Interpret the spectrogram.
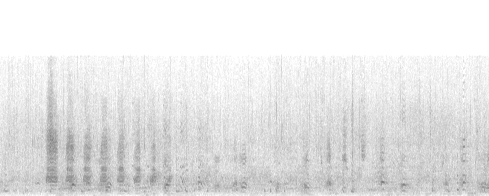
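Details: Common starlings gathering before roosting at Slimbridge Wildfowl Trust, Gloucestershire, UK: a dense, continuous chatter of clicks, rattles and broadband bursts from many birds, pulsing irregularly, with deeper honking waterfowl calls mixed in.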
